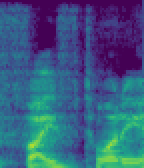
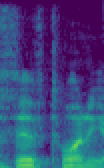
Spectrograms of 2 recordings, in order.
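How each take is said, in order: First: The first word has a long 'eye' vowel. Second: The first word has a short 'ih' vowel. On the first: The speaker calls it wrong. "I've heard people say Fife twenty, and I want to punch them" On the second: The speaker calls it right. "It's F I F twenty"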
